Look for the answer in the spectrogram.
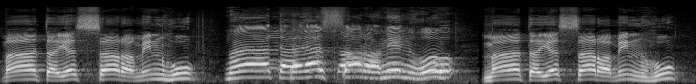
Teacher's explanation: صاد کو ہم پر پڑھتے ہیں، سین کو باریک پڑھتے ہیں، لیکن آپ نے سین کو بھی پر پڑھا ہے، تو آپ نے ایسا نہیں کرنا، ٹھیک ہے. سین کو باریک پڑھنا ہے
